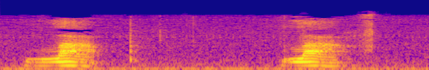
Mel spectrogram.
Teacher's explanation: Our examples in the first lesson were laugh, lap. The tip of your tongue dropped to make the next vowel sound.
